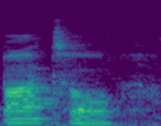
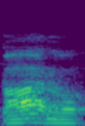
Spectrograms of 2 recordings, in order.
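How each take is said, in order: First: The middle T sounds like a T. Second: The middle T sounds like a D. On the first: "instead of" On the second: "we sometimes will pronounce T's like D's"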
